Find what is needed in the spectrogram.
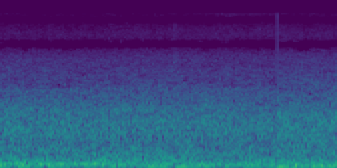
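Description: Steady low rumble of road traffic, constant and without breaks.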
